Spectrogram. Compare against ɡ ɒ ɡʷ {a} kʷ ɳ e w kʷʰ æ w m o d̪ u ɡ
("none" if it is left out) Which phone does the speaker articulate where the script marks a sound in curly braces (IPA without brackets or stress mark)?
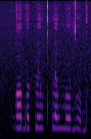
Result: æ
